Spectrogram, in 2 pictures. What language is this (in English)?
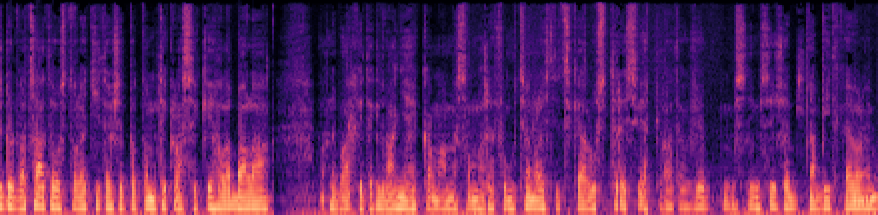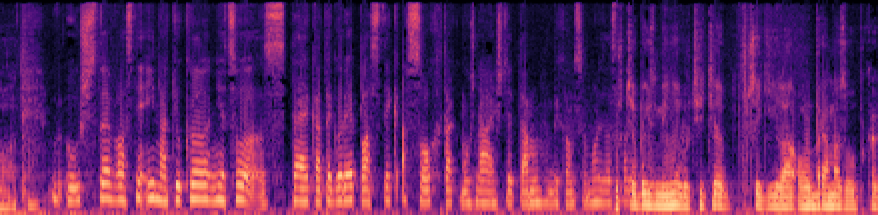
Czech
